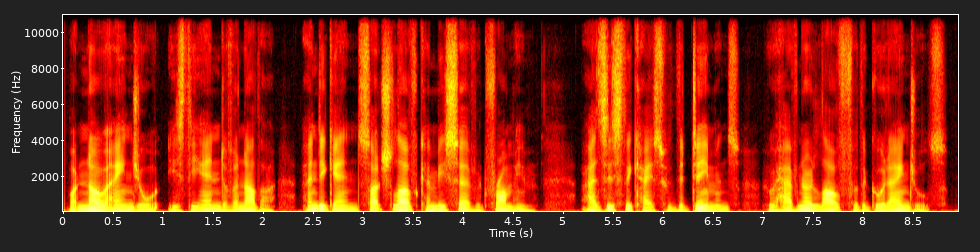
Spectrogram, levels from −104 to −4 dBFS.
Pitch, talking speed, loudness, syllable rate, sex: 110 Hz, 215 wpm, -21 LUFS, 5.2 syllables/s, male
